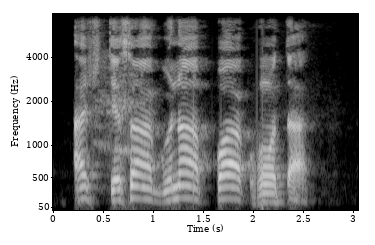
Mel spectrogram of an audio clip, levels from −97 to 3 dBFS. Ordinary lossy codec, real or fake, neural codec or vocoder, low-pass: Opus, 64 kbps; real; none; 7.2 kHz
